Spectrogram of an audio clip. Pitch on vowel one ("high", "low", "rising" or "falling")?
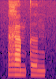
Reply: low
